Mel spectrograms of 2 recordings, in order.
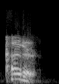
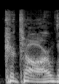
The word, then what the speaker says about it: Qatar: When I was a kid, it was Qatar, but apparently now it's Cutter.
